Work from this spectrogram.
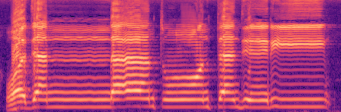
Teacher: نون مشدد کے اوپر غنہ کیجیے گا، اور یہاں آگے اخفا ہے.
